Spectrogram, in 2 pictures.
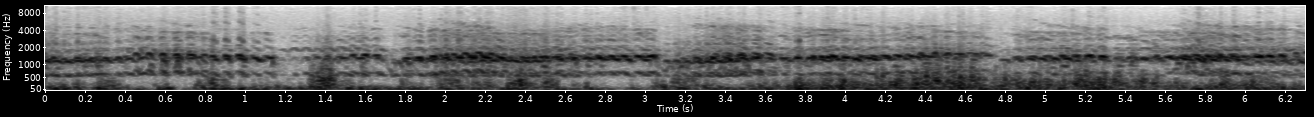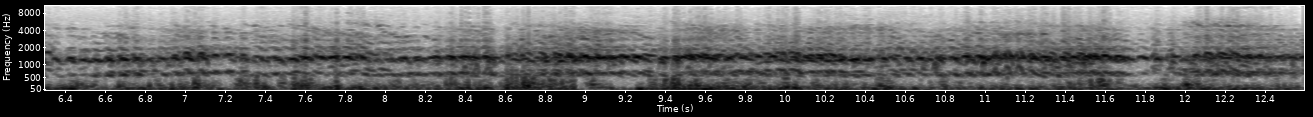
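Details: Frogs in spring: a dense, unbroken chorus of many pulsing croaks layered over one another, steady throughout, over a low background rumble.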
